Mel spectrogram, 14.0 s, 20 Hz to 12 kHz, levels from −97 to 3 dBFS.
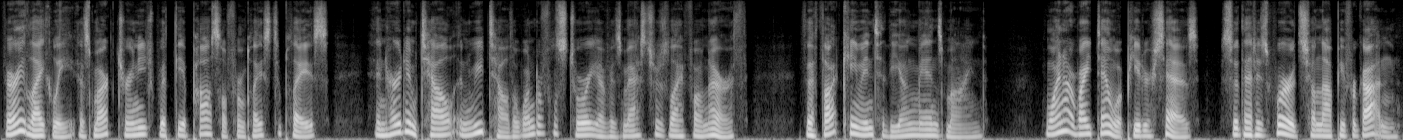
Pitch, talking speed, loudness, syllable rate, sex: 145 Hz, 215 wpm, -19 LUFS, 5.6 syllables/s, male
